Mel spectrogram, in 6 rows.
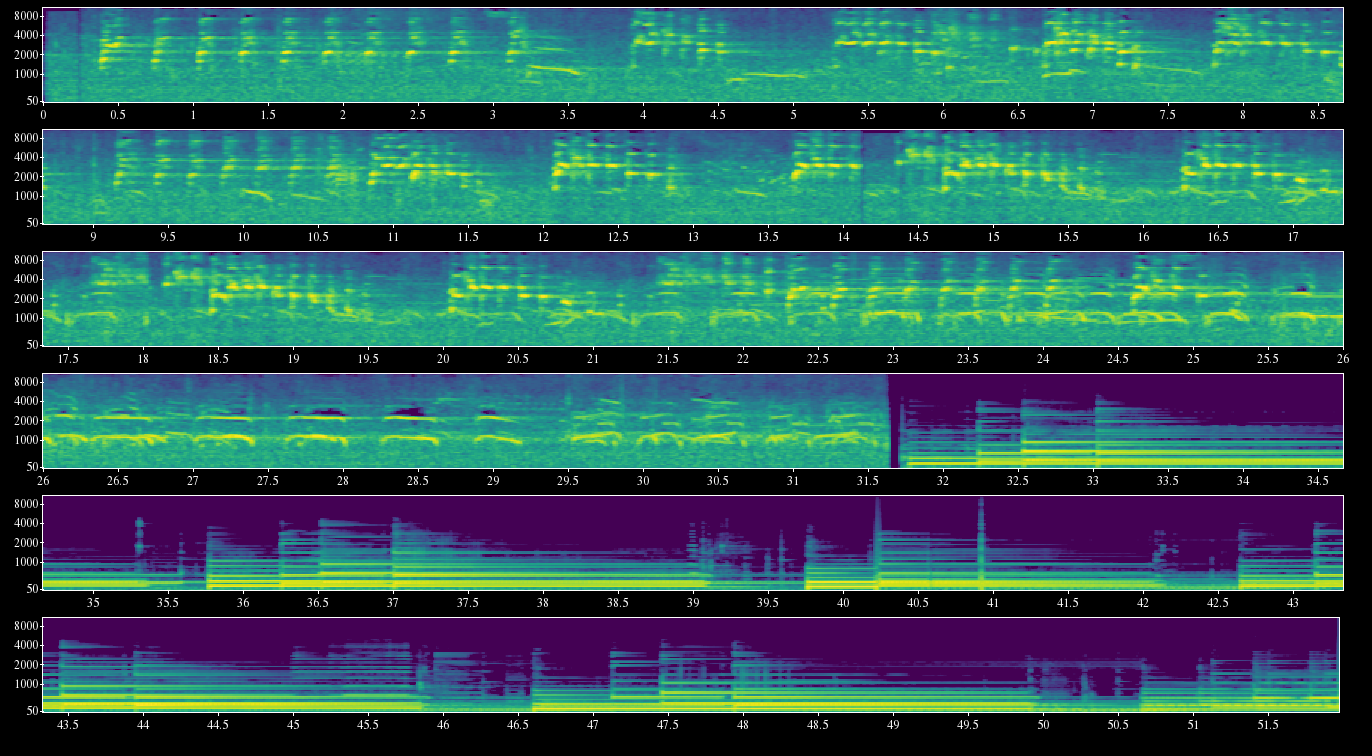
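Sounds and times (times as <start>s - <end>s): eagle calling: 0.4s - 31.6s.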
